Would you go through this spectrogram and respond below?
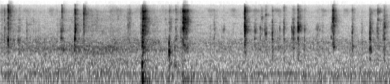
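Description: A computer keyboard is typed on nearby in a quiet room, soft irregular key taps in short bursts with a few sharper clacks, faint and unaccompanied by talk.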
